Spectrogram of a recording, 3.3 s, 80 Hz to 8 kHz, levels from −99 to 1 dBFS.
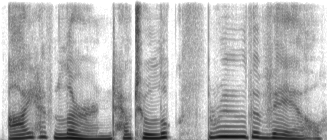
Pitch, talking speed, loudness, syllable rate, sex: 215 Hz, 165 wpm, -15 LUFS, 3.5 syllables/s, female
